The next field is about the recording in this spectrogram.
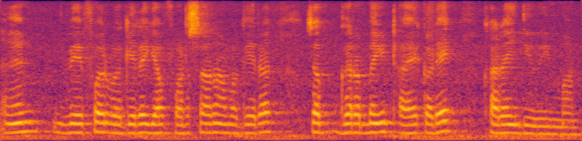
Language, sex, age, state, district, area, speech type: Sindhi, female, 60+, Maharashtra, Thane, urban, spontaneous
